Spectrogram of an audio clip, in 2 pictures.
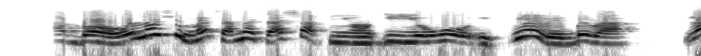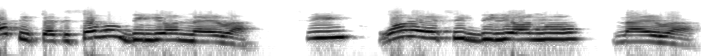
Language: Yoruba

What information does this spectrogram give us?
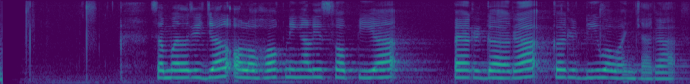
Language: Sundanese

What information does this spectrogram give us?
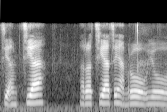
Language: Nepali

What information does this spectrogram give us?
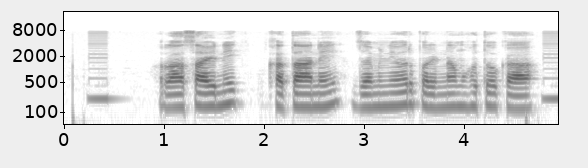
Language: Marathi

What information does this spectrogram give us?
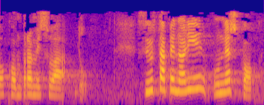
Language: Basque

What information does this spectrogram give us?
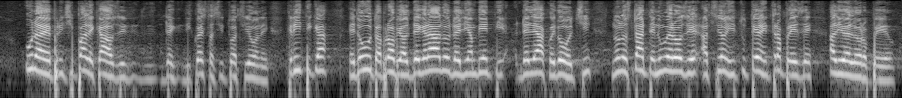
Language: Italian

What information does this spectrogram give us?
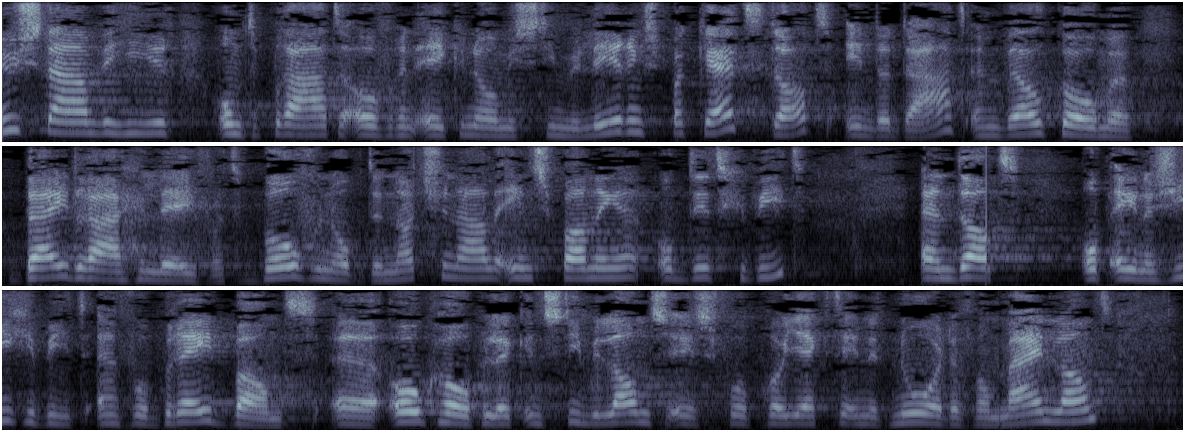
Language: Dutch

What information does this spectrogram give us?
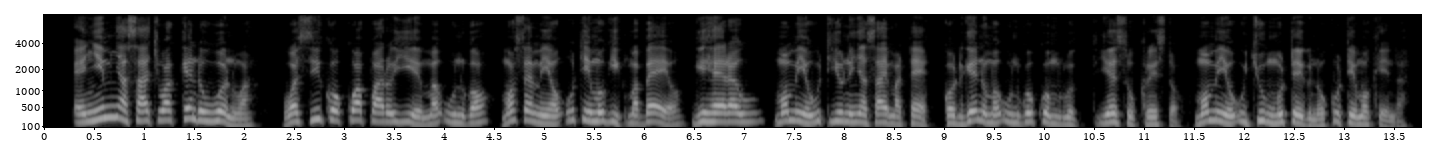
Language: Luo (Kenya and Tanzania)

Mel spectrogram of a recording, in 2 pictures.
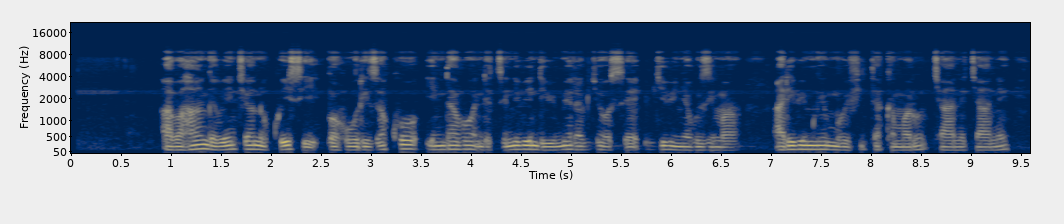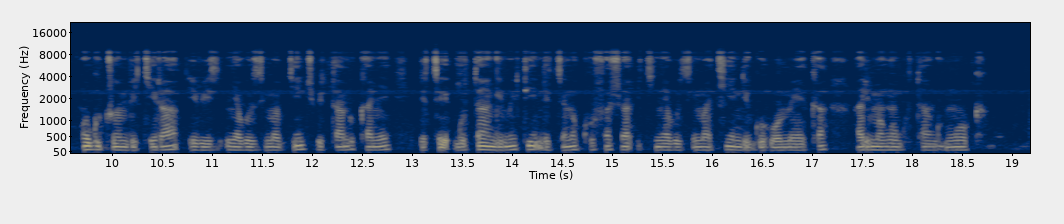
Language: Kinyarwanda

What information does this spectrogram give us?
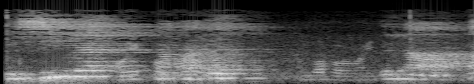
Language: Guarani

